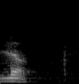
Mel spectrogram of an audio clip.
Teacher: ल जो है इसे पार्श्विक व्यंजन भी कहा जाता है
